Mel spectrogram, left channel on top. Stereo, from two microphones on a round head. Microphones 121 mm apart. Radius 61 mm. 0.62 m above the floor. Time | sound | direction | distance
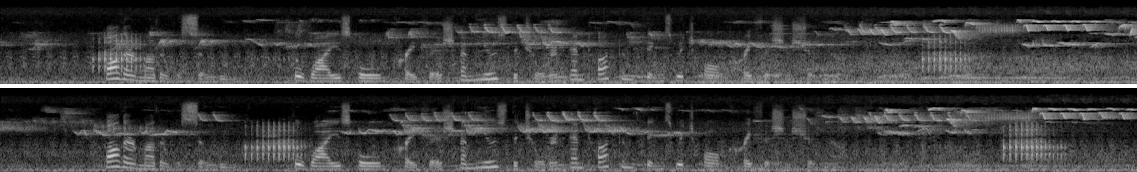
1.1 | a woman speaking | 5° right (ahead or behind) | ?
